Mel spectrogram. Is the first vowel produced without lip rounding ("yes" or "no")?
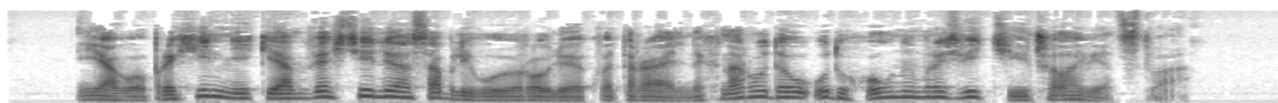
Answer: yes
